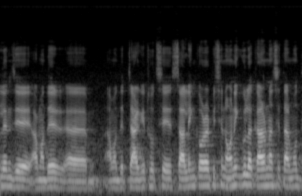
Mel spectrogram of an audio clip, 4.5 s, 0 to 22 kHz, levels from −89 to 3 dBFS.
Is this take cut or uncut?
uncut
